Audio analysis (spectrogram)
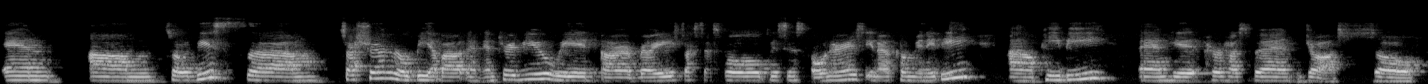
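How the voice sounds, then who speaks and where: Hesitant woman host in her 50s; slow, roomy lo-fi call audio. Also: lowish voice, expressive, slight background noise. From Philippines. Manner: hesitant, many pauses and fillers. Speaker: interview host. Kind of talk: casual online interview. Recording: echoey, dull-sounding room.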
